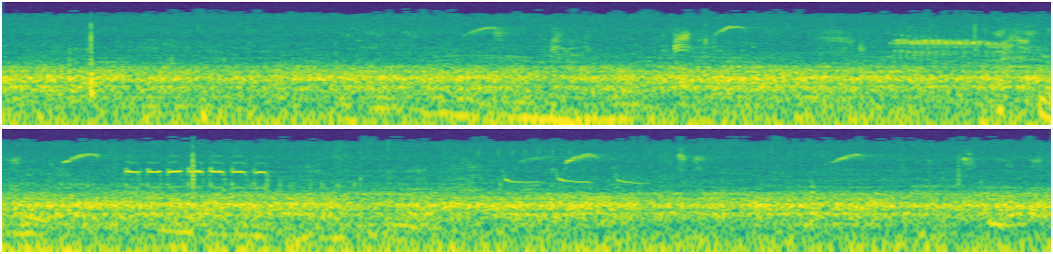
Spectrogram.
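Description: Faint bird calls outdoors: about a dozen short, quick rising chirps scattered throughout, with a couple of brief trills near the middle, over a steady background hiss.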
